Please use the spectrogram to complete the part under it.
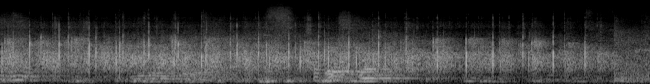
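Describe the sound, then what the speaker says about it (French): An audience at a film festival event applauds continuously, a dense wash of clapping with a few voices murmuring underneath. "Ils ont applaudi, donc je crois qu'ils ont apprécié."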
